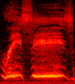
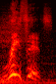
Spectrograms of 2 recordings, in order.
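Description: First: The ending has a long 'eez' vowel sound. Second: The ending has a short 'iz' vowel sound. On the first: The speaker calls it wrong. "It's not Reese's. You don't see multiple E's on the end of the word" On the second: The speaker calls it right. "It's Reese's"

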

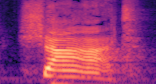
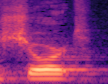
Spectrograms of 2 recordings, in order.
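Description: First: It is said in a Jamaican accent. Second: It is said in an American accent. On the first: "If you're Jamaican" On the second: "in a typical American pronunciation"

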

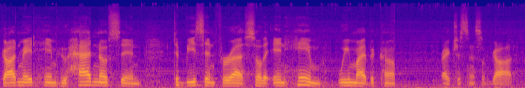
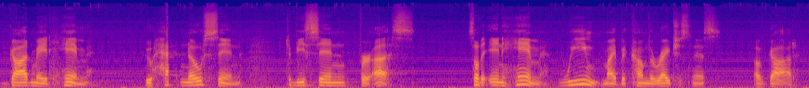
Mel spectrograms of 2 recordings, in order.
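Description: First: It is read at a normal pace. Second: It is read slowly and deliberately.

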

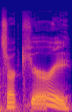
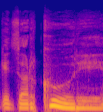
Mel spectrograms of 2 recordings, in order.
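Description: First: It is said in a plain American accent. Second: It is said like an old Italian man.

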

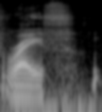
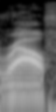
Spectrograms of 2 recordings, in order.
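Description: First: The name is said without L, rhyming with 'safe'. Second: The name is said with an L sound, 'Ralf'. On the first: The speaker calls it right. "it's Rafe" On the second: The speaker calls it wrong. "it's not even Ralph"

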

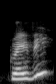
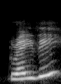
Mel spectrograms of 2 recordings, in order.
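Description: First: The voice rises at the end of the word. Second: The same.

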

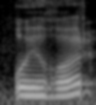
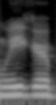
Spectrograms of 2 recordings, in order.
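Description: First: The middle consonant is a throaty sound. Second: The middle consonant is a plain g sound. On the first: This is the speaker's own pronunciation. The speaker calls it right. "when I pronounce it, it's Uyghur" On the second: This is the common outside pronunciation. The speaker calls it wrong. "a lot of us kind of cringe when we hear the pronunciation Uyghur"

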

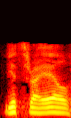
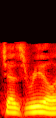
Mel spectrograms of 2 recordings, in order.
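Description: First: The name is given its Hebrew pronunciation. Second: The name is given an anglicized reading. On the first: "would be the pronunciation in Hebrew" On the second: "as it would look"

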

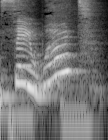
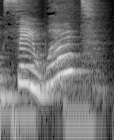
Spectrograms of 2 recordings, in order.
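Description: First: It is said in an exaggerated, dramatic way. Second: It is said in an exaggerated, dramatic way.

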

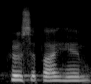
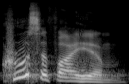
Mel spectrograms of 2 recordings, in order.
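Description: First: It is said flatly, like reading a report. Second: It is said with intense, owned emotion. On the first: The reader is only retelling what others said. The speaker calls it wrong. "don't say" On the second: The reader owns the words as their own cry. The speaker calls it right. "hear the words"

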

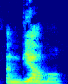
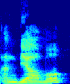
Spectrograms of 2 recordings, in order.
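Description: First: It is said as a falling suggestion. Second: It is said as a rising question.

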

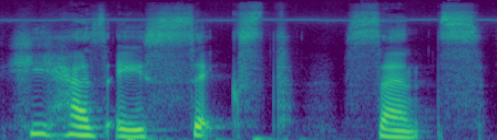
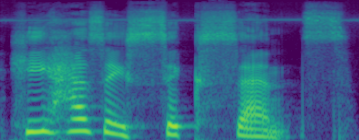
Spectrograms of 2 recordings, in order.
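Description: First: The word 'sixth' is said with its final 'th' sound. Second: The word 'sixth' is said without its final 'th' sound. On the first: The speaker calls it right. "The correct way of saying it is" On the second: The speaker calls it wrong. "Nope, that's wrong"

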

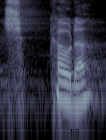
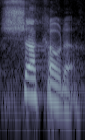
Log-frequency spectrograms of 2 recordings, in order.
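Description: First: The name begins with a ch sound. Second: The name begins with an sh sound. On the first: The speaker has never been to the place. The speaker calls it wrong. "like you're going to church, they're saying it wrong" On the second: The speaker has grown up in the place. The speaker calls it right. "like shh"

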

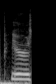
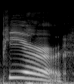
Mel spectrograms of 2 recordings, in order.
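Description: First: The name is pronounced the way locals say it. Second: The name is pronounced the way outsiders say it. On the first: The speaker knows the local usage. The speaker calls it right. "Yeah. Pierre, South Dakota" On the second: The speaker is not from South Dakota. The speaker calls it wrong. "You talk to anyone who isn't from South Dakota. Here's [name] from Pierre. Wrong"

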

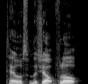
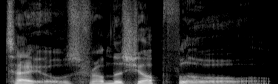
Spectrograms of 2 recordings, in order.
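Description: First: It is said in a plain voice. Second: It is said in a smooth, sweet voice.

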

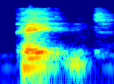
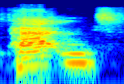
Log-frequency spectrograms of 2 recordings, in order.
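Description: First: It is said with a British pronunciation. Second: It is said with an American pronunciation.

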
